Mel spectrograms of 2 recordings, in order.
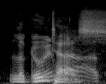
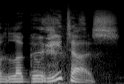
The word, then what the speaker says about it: Lagunitas: I have no idea how to pronounce this. Is that Laguna? Laguna? It's got a T in it though. Laguntas. Laguntas. Oh, no, Lagunitas.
